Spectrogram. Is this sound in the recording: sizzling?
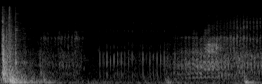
no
